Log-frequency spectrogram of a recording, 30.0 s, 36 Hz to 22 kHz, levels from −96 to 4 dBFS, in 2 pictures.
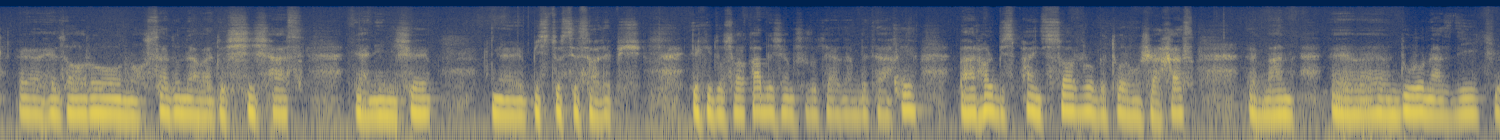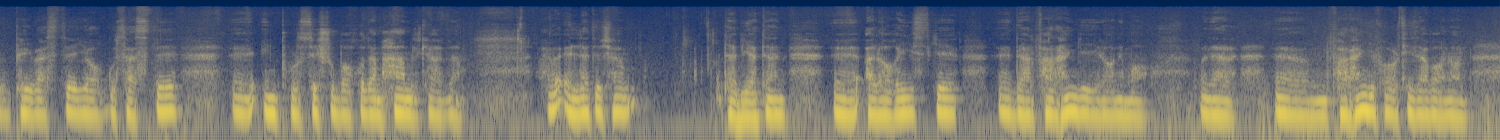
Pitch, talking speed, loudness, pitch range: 120 Hz, 110 wpm, -17 LUFS, 110-125 Hz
